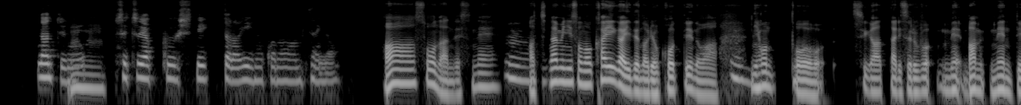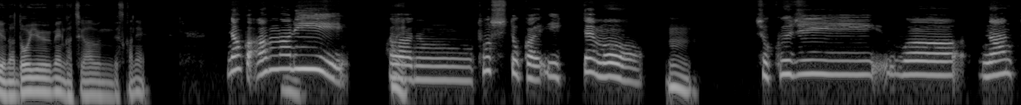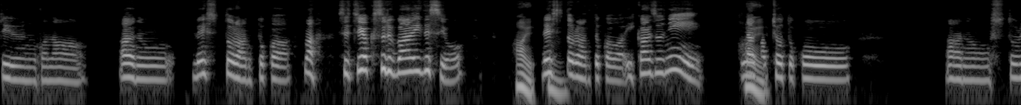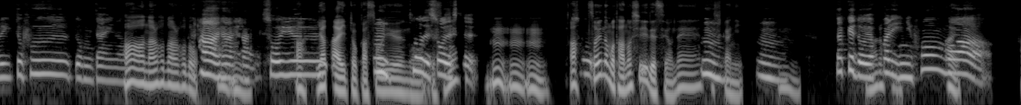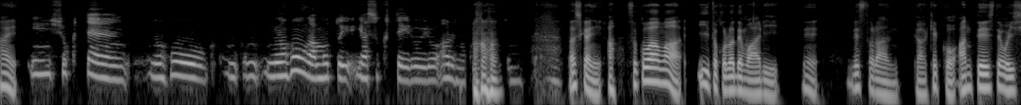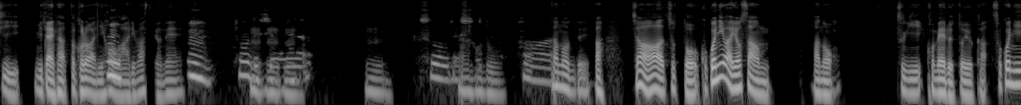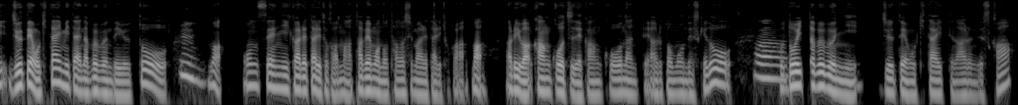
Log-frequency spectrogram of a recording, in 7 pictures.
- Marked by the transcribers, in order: in English: "ストリートフード"; laugh
- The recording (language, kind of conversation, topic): Japanese, advice, 予算が少なくても旅行やお出かけを楽しむにはどうしたらいいですか？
